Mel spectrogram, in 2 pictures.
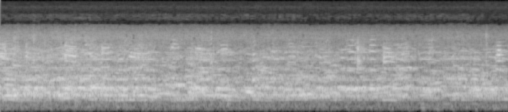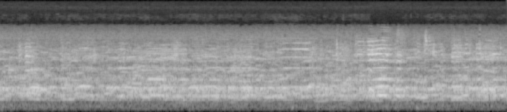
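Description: A flock of swans keeps up a dense, continuous chorus of overlapping nasal honks and bugling calls, with no gaps and no other clear sounds.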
